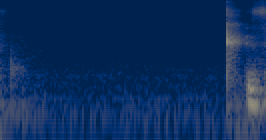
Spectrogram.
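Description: A woman's voice: the end of a spoken phrase fades out, there is a pause of near silence, and near the end her speech starts again with a sharp click-like attack on the first word.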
